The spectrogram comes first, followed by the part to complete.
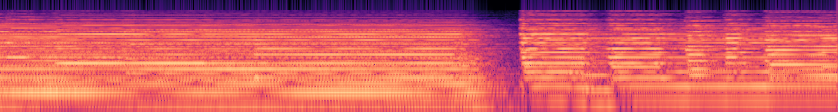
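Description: Pipe organ playing long sustained chords that fade away just before five seconds in. A new passage of shorter, moving notes starts at once.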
